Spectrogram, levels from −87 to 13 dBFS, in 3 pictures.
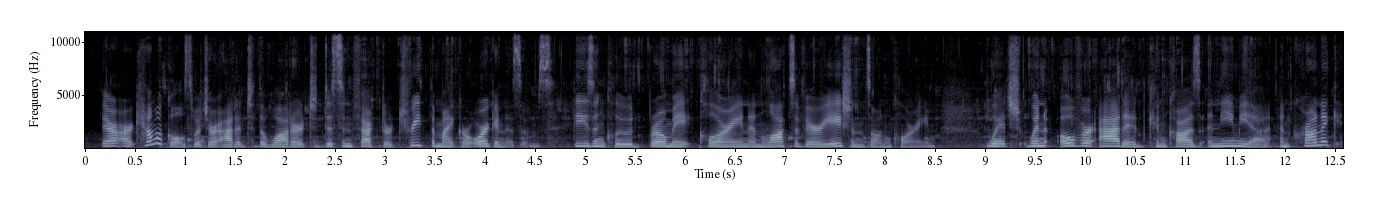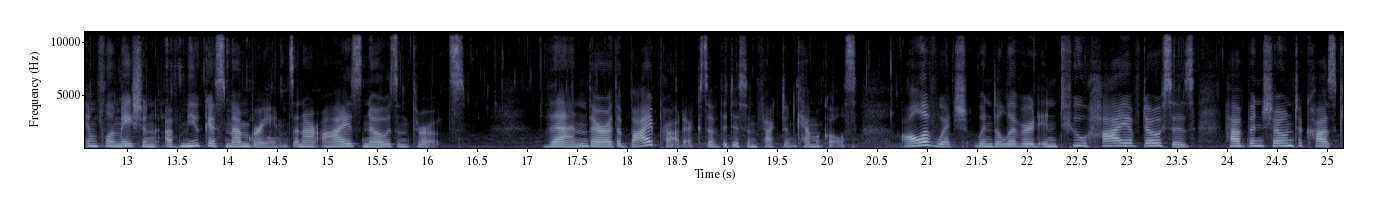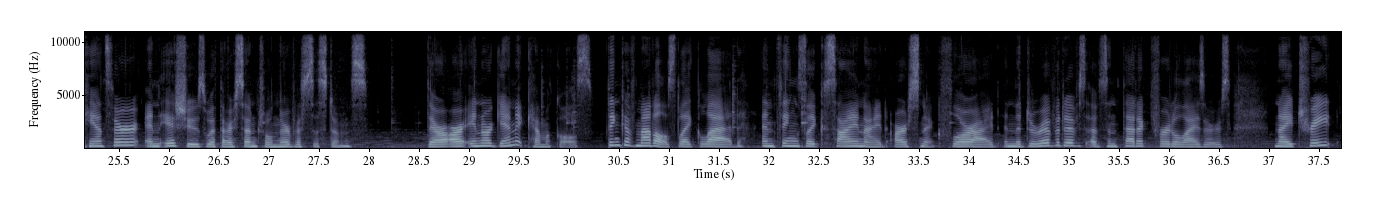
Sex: female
